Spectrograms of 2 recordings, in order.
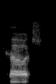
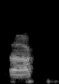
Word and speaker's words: Coch: You called it Coach, but I know it as Coch. Um, Uh, Oh, so it's pronounced differently from how I said it.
